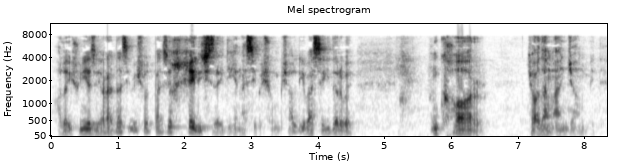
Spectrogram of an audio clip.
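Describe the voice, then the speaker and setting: Man preaching a storytelling sermon; deep, gravelly delivery, emphatic and repetitive. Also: sing-song, a bit bright, lo-fi sound, slight background noise. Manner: emphatic, repeats key phrases.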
